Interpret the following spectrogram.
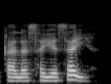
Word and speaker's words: Kalasasaya: Más bien yo creo que lo que era antes, como el hermano dice, Kalasayasaya. Después, como no podía pronunciar, la ha puesto Kalasasaya, ¿no?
